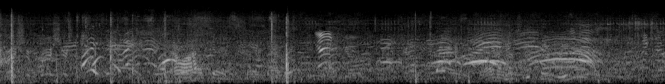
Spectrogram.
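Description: Men and women on a sideline shout and cheer loudly in the open air.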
